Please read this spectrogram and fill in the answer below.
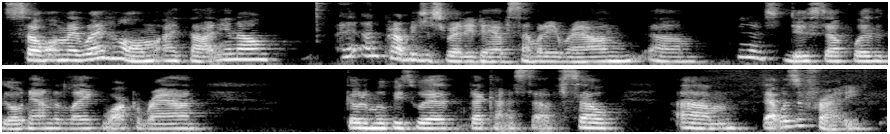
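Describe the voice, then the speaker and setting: A woman with a medium-pitched, somewhat breathy voice talks at a fairly quick pace with ordinary pitch variation. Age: 70s. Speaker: spiritual channel host. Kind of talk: casual personal talk to camera. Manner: halting, many fillers.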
